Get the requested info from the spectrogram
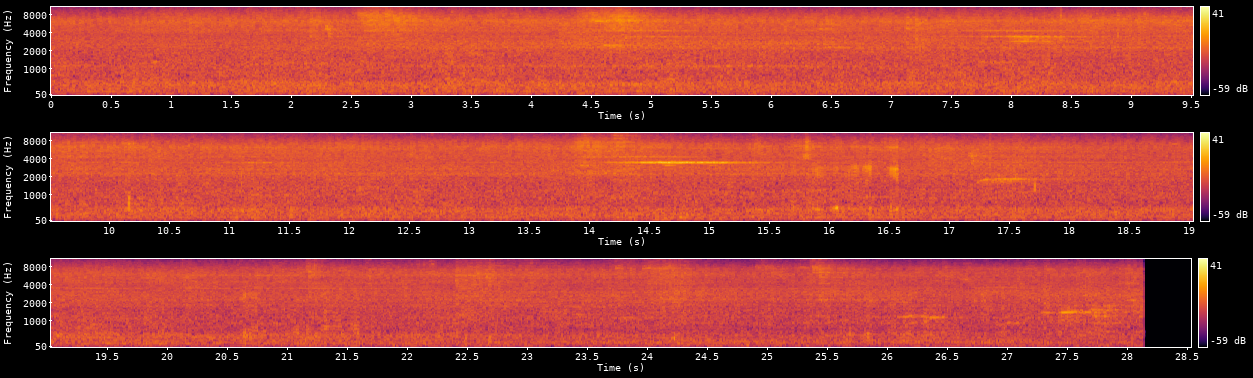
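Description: Airport rail link electric train pulling out and running along the tracks: a steady rumble of wheels on rail. Brief high-pitched wheel squeals come about eight seconds in and more strongly around fourteen seconds.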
